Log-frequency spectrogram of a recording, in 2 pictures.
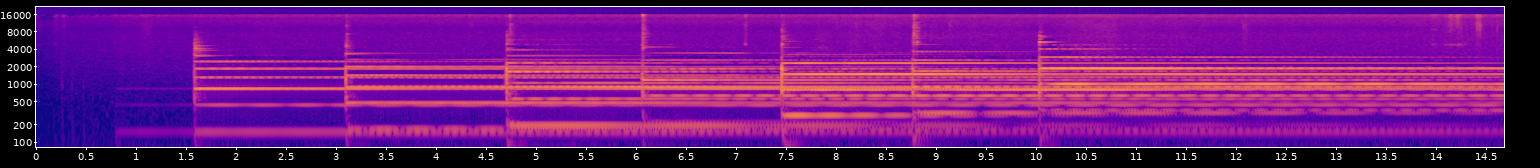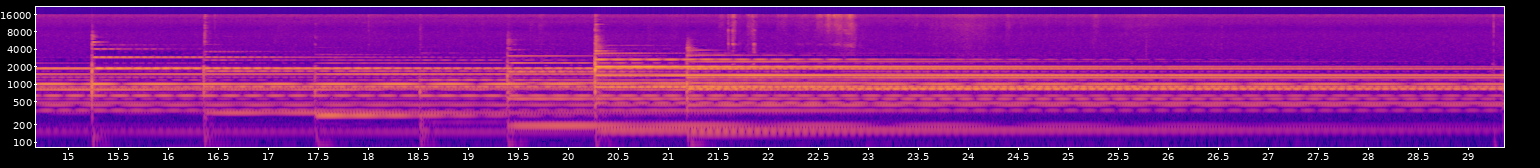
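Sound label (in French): Set pyramide 7 bengale, bol chantant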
